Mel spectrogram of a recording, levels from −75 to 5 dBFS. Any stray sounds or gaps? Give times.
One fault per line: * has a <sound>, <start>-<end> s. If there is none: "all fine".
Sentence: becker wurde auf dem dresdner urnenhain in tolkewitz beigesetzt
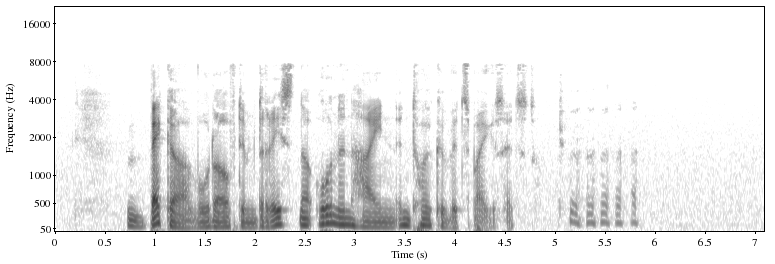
* has a laugh, 5.0-5.9 s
